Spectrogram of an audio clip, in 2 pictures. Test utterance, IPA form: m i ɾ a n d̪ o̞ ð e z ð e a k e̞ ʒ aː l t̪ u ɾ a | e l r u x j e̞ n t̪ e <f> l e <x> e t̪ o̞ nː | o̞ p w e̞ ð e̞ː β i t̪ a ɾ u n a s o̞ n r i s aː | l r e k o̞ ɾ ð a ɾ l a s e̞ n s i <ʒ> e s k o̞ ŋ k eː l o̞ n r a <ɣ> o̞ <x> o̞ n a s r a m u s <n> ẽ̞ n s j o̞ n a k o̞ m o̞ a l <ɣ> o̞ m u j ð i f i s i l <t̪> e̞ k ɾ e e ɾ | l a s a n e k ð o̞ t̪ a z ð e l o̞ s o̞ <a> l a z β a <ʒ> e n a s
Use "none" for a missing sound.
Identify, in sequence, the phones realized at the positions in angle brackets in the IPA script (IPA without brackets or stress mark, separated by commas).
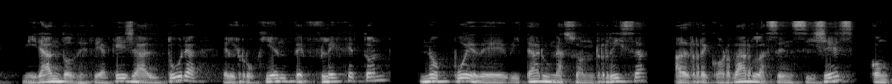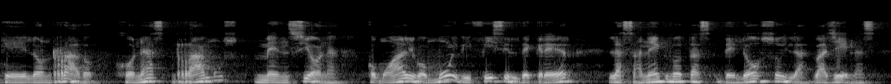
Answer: f, x, ʒ, ð, x, m, ɣ, d̪, i, ʒ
